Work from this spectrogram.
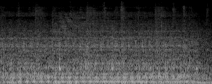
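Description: Steady, fast motor whir with an even rhythm that winds down near the end: the sewing machine runs smoothly at high speed.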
